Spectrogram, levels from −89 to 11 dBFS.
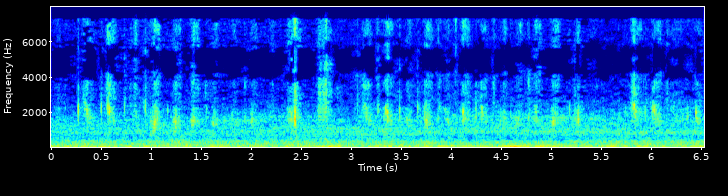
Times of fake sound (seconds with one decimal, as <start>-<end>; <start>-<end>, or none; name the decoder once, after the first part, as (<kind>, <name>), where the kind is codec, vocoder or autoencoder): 2.7-4.6 (vocoder, Vocos); 5.4-6.5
